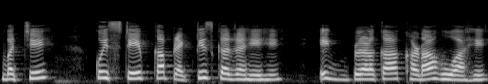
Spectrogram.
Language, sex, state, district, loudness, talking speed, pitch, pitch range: Hindi, female, Uttar Pradesh, Muzaffarnagar, -15 LUFS, 160 wpm, 245 Hz, 225-280 Hz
